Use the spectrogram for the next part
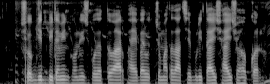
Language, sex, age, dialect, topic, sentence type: Bengali, male, 18-24, Rajbangshi, agriculture, statement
